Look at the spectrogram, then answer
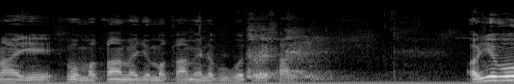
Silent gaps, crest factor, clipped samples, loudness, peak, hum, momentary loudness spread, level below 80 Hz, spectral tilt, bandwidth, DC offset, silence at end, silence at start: none; 20 dB; under 0.1%; -24 LUFS; -2 dBFS; none; 20 LU; -38 dBFS; -6.5 dB/octave; 13 kHz; under 0.1%; 0 s; 0 s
